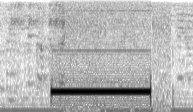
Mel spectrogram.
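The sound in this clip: A single long telephone ring tone from a call going unanswered, lasting about a second at one loud, steady pitch, with faint background noise before and after.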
